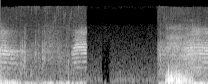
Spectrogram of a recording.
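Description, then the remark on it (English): Two loud, drawn-out cat meows, the first wavering and the second stronger and more insistent, separated by a moment of near silence. “but oh my god, my cats are going bananas.”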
